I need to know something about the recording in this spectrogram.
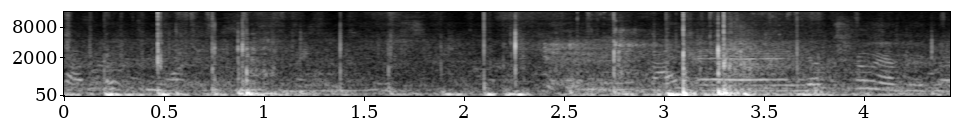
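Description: A futsal ball being kicked and players' shoes thudding on a hard sports-hall floor: a string of irregular knocks echoing in the hall, the loudest about three seconds in.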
